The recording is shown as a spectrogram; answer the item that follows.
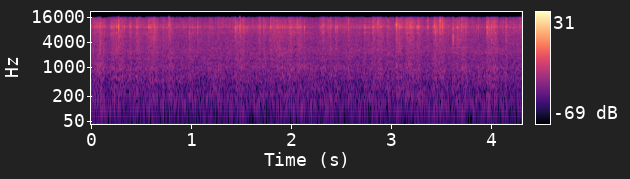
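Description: Light rain falling steadily: an even patter of many small drops on wet ground and leaves.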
